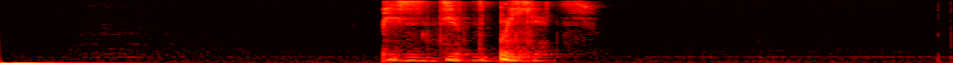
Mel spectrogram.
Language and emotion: Russian, angry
